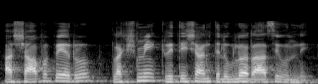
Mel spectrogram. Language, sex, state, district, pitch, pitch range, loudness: Telugu, male, Telangana, Mahabubabad, 130 Hz, 120-155 Hz, -15 LUFS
